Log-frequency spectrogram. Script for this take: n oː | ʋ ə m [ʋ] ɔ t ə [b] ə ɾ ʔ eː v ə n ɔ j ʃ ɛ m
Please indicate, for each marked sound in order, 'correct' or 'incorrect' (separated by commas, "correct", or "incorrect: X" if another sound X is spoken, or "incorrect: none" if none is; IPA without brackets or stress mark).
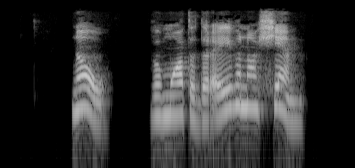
incorrect: w, incorrect: d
